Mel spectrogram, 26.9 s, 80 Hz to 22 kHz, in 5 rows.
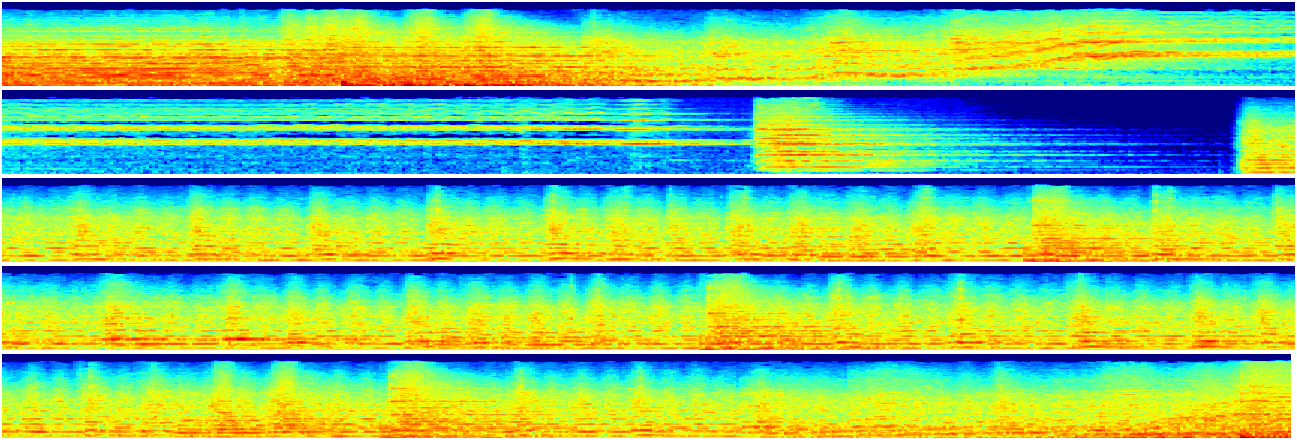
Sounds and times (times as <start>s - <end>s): Music: 0.0s - 3.9s, 8.4s - 26.9s.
